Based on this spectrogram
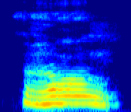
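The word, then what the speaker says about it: wrong: word है लेकिन meaning एक है पागल पागल रॉन्ग डब्ल्यू यहां पर साइलेंट आर से पहले डब्ल्यू साइलेंट रहता है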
